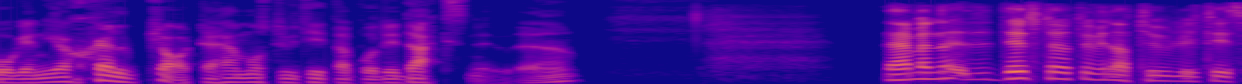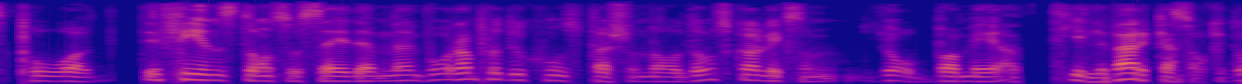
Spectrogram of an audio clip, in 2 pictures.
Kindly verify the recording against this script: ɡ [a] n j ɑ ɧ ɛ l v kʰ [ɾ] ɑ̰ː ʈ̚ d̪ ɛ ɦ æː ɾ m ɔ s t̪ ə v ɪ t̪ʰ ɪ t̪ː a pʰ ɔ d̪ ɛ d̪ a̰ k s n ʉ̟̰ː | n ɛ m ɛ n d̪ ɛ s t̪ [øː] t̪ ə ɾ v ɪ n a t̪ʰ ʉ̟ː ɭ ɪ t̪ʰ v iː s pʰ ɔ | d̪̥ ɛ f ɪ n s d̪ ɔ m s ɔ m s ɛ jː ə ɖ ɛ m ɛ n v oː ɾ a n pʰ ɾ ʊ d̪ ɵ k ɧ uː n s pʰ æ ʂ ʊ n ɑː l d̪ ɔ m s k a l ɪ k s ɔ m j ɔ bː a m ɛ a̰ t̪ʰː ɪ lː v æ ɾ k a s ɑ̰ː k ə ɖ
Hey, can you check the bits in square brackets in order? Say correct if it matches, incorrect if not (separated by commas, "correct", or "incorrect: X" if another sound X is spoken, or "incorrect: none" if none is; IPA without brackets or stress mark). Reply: incorrect: ə, incorrect: l, correct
